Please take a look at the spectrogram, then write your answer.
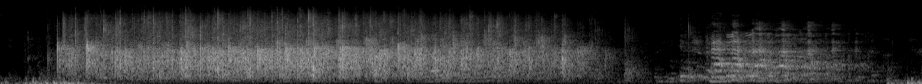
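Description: An audience at a Santa Ana city council meeting applauds loudly for about six seconds, dips briefly, then claps again, with some chuckling and voices mixed in.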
